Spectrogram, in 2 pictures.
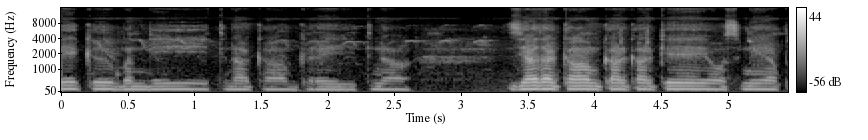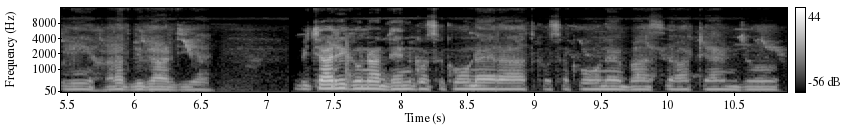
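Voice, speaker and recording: A man's voice: mid-range voice, a little mellow, slight background noise. Earnest, devout man vlogging. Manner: earnest, devout, repeats phrases often. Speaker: family vlogger. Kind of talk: casual vlog talk to viewers. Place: outdoors among fields, then walking.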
